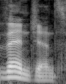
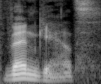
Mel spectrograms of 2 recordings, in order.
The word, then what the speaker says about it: Vengance: Not Vengeance, Vengance. It's spelled wrong on purpose.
